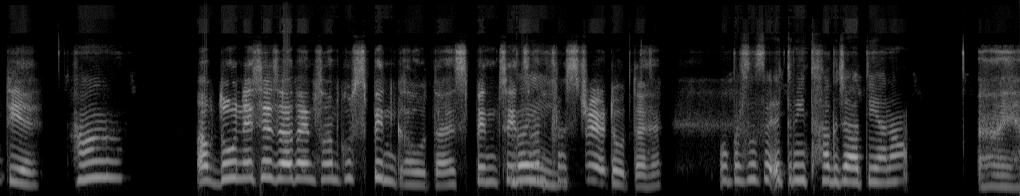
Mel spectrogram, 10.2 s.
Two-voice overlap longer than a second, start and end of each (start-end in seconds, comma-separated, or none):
none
